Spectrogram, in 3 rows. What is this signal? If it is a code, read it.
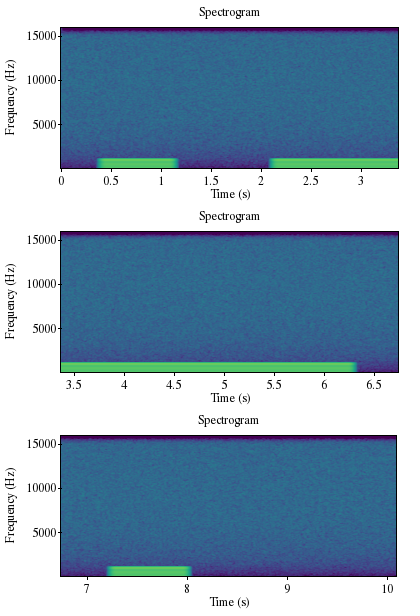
Ship horn signal, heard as a ship's horn, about 100 Hz. 1 short, 1 long, 1 short. At sea: a vessel at anchor warns of its position.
